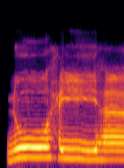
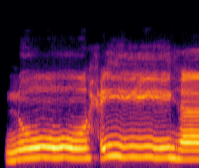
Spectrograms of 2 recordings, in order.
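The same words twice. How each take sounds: First: It is recited at a fast pace. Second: It is recited at a medium pace.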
